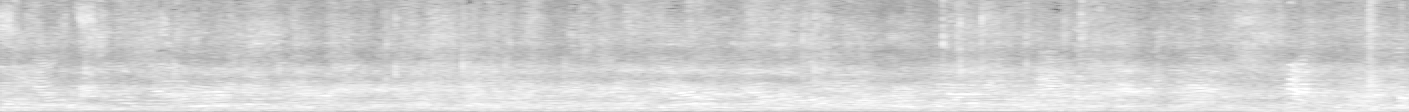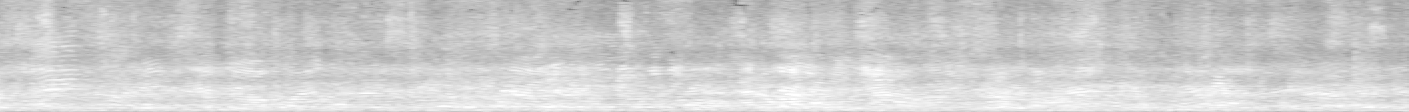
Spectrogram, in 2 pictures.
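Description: A group of older women sing together.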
